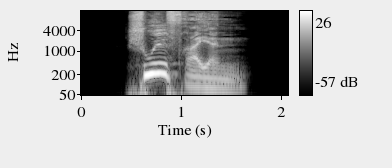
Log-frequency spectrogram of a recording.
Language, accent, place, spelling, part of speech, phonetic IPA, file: German, Germany, Berlin, schulfreien, adjective, [ˈʃuːlˌfʁaɪ̯ən], De-schulfreien.ogg
- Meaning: inflection of schulfrei: 1. strong genitive masculine/neuter singular 2. weak/mixed genitive/dative all-gender singular 3. strong/weak/mixed accusative masculine singular 4. strong dative plural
